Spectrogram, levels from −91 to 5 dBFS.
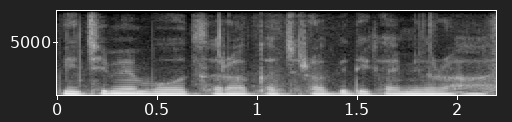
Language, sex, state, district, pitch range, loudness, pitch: Hindi, female, Arunachal Pradesh, Papum Pare, 180-195 Hz, -13 LUFS, 185 Hz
